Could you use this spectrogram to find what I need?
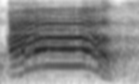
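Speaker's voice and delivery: sudden high yelp of disbelief; loud yelp. Real, not acted. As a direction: burst out in shock. Outburst after story.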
